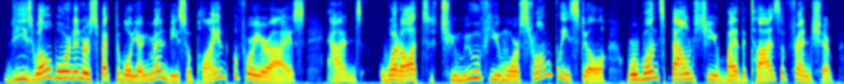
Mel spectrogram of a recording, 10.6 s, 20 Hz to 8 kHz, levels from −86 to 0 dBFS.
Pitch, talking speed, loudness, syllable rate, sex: 185 Hz, 175 wpm, -18 LUFS, 4.3 syllables/s, male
